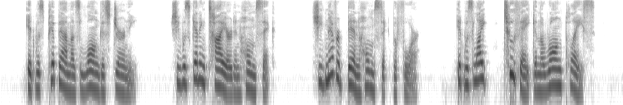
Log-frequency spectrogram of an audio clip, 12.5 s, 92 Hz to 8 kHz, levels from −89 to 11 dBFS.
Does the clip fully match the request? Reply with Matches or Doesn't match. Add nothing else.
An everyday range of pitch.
Doesn't match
